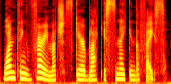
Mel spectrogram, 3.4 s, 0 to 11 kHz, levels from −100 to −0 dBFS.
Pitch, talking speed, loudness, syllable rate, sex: 200 Hz, 190 wpm, -20 LUFS, 4.7 syllables/s, female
